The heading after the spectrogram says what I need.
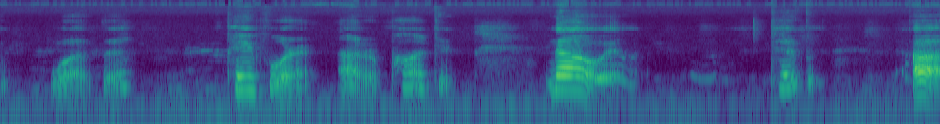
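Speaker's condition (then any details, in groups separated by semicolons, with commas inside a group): Cerebral palsy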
